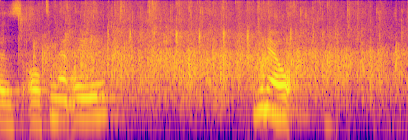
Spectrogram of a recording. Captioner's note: audience clapping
